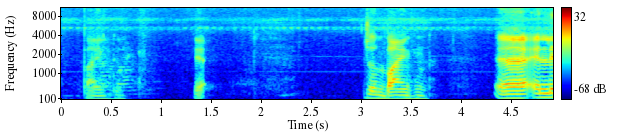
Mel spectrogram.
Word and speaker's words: Byington: How do you pronounce this name? Byington.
